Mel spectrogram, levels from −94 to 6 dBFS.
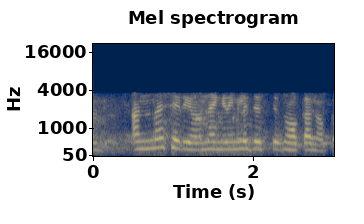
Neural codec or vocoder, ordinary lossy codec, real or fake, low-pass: none; none; real; 3.6 kHz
